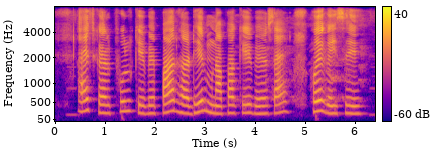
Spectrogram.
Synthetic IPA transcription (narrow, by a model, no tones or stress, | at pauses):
ad͡ʒkəlpʰulkebjɛpaɾɦəɾɖʱeɾmʊnapʰakebjəwəsajhoeɡəisẽ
